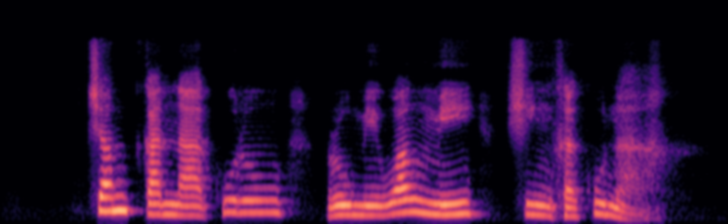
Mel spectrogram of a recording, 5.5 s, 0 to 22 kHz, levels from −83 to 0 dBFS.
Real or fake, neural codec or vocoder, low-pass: fake; codec, 24 kHz, 0.5 kbps, DualCodec; 10.8 kHz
